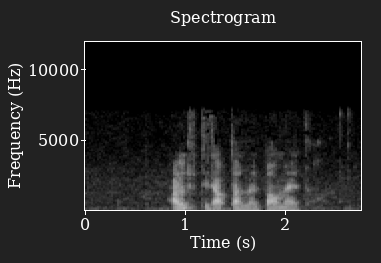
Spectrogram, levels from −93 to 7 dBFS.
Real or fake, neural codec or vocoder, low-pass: real; none; 7.2 kHz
